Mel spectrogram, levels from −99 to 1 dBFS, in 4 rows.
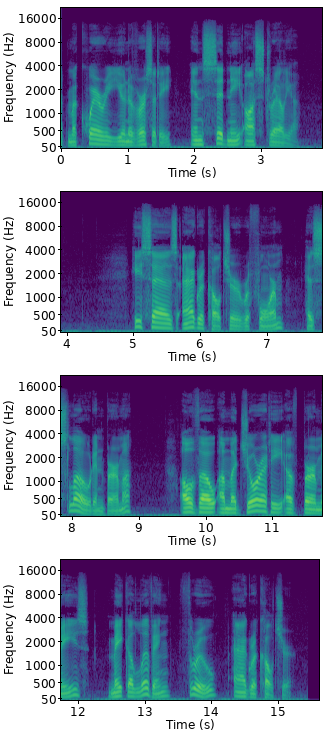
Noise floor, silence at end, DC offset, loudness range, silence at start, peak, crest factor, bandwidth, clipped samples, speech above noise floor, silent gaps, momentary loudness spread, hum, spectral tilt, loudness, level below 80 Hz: -53 dBFS; 0.45 s; under 0.1%; 5 LU; 0 s; -10 dBFS; 20 dB; 15 kHz; under 0.1%; 25 dB; none; 13 LU; none; -5 dB/octave; -28 LUFS; -56 dBFS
